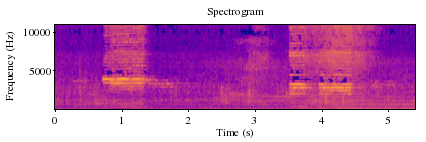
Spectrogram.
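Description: A vehicle horn beeps a few times nearby.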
